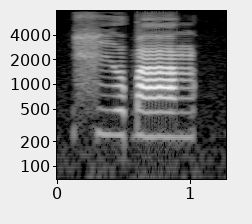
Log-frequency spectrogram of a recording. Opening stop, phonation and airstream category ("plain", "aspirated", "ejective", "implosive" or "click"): implosive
